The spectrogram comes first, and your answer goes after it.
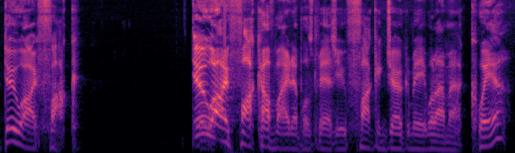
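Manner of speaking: put-on indignant denial; slow, emphatic mock outrage in another man's voice; Fred. Man asked about pierced nipples, imitated scornful outrage.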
